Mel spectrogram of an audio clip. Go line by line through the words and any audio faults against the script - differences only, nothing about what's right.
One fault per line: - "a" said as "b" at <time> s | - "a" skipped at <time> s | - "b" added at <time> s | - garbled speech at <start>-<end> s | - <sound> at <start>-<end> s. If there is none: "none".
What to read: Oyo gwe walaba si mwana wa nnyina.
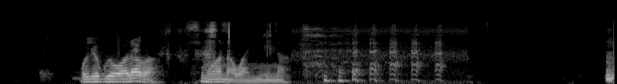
- laugh at 3.0-4.5 s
